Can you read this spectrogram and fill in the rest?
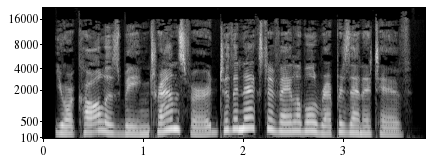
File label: Your Call Is Being Transferred To The Next Available Representative, Telephone prompt; Recorded Voice Sound Effects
